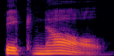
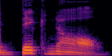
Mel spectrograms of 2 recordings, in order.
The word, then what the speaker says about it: Bicknell: Tom Bicknell says, it's pronounced Bicknall, but good effort. Okay, Bicknall.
